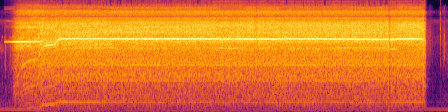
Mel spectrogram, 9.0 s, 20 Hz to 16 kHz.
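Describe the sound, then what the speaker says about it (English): A power drill bores through a 1/2-inch PVC pipe and T-fitting, a loud steady whine that spins up in the first second, holds an even pitch for about seven seconds, then cuts off. "when I drill this thing, I want to drill through the T-fitting and the PVC"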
